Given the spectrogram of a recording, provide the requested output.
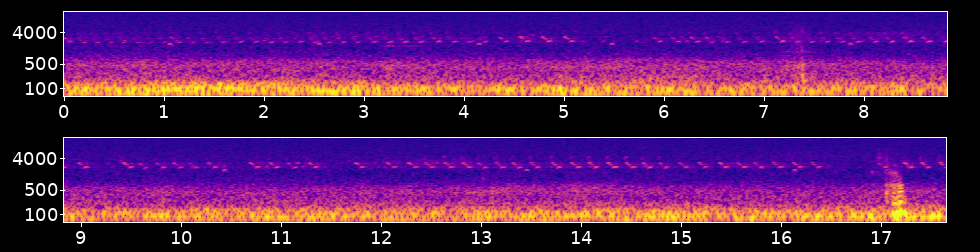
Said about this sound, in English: Recording, the birds are just perched here for a long time giving alarm calls to each other and now they're giving chitter notes.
